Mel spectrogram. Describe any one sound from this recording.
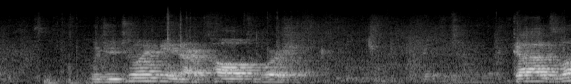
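An elderly man speaks through a microphone in an echoing hall.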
